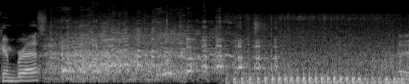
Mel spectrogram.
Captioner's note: audience laughs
